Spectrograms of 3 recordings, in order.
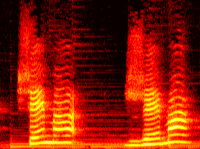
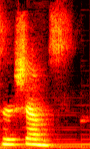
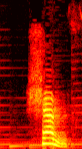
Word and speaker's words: Chams: Okay, Shaima, I hope I'm not mispronouncing your name. Shaima, are you here? It's Chams. Chams.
